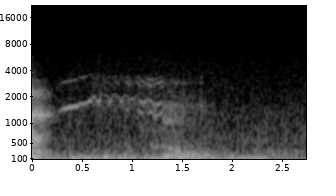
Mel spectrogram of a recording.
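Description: horse neighing

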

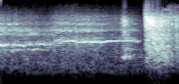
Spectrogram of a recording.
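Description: car tires skidding

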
